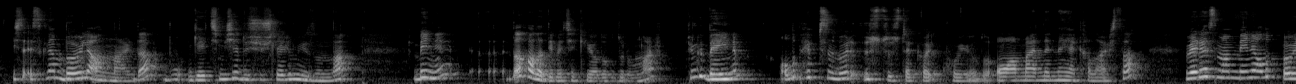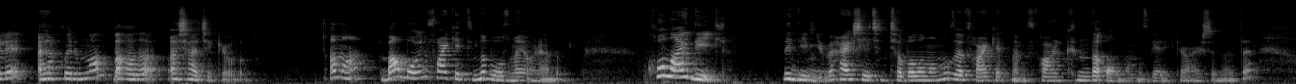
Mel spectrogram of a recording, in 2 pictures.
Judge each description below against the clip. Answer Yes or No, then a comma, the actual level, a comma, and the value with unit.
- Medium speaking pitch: No, high, 225 Hz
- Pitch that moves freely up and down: Yes, wide, 6.3 semitones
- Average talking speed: No, fast, 145 wpm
